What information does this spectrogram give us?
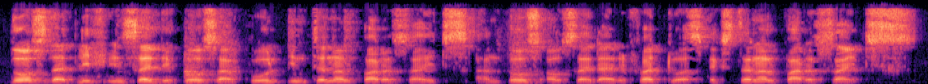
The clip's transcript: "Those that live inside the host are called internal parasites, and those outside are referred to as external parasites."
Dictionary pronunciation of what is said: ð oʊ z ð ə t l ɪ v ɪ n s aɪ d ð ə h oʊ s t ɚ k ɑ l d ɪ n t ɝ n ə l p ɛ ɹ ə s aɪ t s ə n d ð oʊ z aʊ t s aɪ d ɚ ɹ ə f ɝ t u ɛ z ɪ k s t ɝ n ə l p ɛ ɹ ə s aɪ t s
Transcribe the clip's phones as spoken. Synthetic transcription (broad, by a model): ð oʊ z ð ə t l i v ɪ n s aɪ d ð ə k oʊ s ɑ k ɑ l d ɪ n t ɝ n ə l p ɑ ɹ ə s aɪ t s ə n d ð oʊ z aʊ t s aɪ d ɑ ɹ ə f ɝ t u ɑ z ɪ k s t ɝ n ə l p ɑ ɹ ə s aɪ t s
